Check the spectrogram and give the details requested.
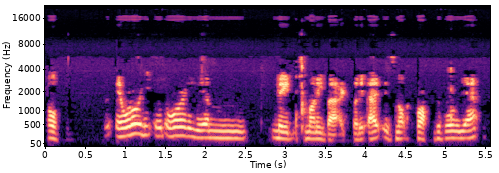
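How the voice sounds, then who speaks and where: A man chats casually about films, slightly high and a little husky. His voice comes out muffled and dull, as if heard through a wall. The cheap cable headset mic sounds dry and close. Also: brisk, no room sound. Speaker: podcast co-host. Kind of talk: casual film chat.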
